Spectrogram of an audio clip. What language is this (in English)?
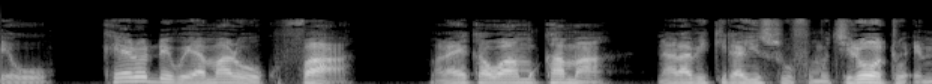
Ganda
